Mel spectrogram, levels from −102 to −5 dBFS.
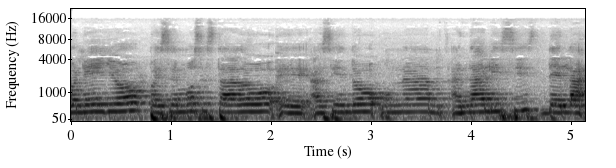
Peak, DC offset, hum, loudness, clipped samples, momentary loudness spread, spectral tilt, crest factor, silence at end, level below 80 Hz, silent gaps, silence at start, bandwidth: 0 dBFS; under 0.1%; none; -17 LUFS; under 0.1%; 6 LU; -8.5 dB/octave; 16 dB; 0 s; -26 dBFS; none; 0 s; 11.5 kHz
